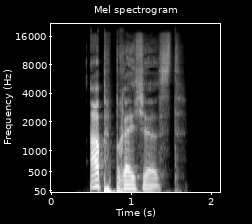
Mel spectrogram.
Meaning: second-person singular dependent subjunctive I of abbrechen
- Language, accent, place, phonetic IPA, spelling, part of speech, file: German, Germany, Berlin, [ˈapˌbʁɛçəst], abbrechest, verb, De-abbrechest.ogg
